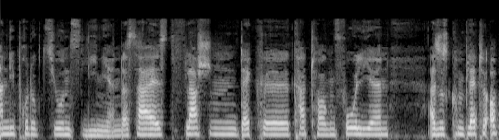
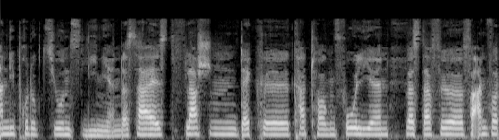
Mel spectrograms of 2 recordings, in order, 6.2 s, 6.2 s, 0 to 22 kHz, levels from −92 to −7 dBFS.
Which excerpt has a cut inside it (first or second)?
second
